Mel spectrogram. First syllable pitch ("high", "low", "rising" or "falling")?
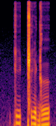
high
